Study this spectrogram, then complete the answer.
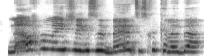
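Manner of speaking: high, loud retelling; retold phone reaction. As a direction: imitate an outburst on the phone.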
